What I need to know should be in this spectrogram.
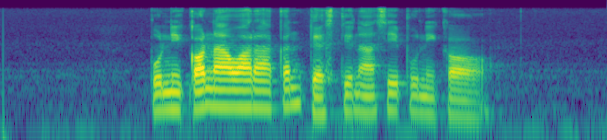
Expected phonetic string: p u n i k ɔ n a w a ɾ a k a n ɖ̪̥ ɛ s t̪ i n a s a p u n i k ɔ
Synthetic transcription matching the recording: p u n i k ɔ n a w a ɾ a k ə n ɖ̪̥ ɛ s t̪ i n a s i p u n i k ɔ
